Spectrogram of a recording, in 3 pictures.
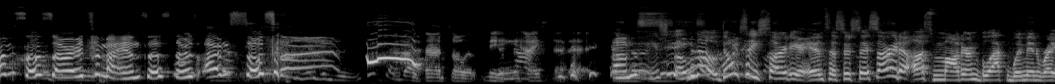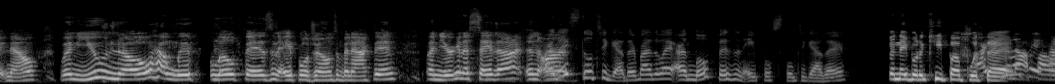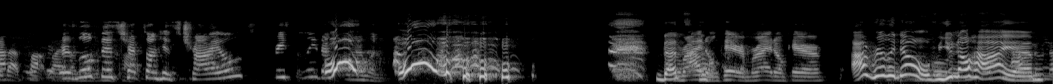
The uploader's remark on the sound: We SINCERELY apologize about the audio issues in this episode! This was recorded months ago and a lot has happened since then.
